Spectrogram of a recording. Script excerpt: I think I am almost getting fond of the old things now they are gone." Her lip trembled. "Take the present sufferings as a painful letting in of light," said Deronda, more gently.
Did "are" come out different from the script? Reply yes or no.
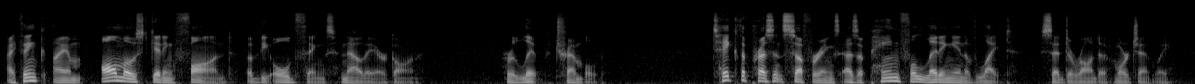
no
